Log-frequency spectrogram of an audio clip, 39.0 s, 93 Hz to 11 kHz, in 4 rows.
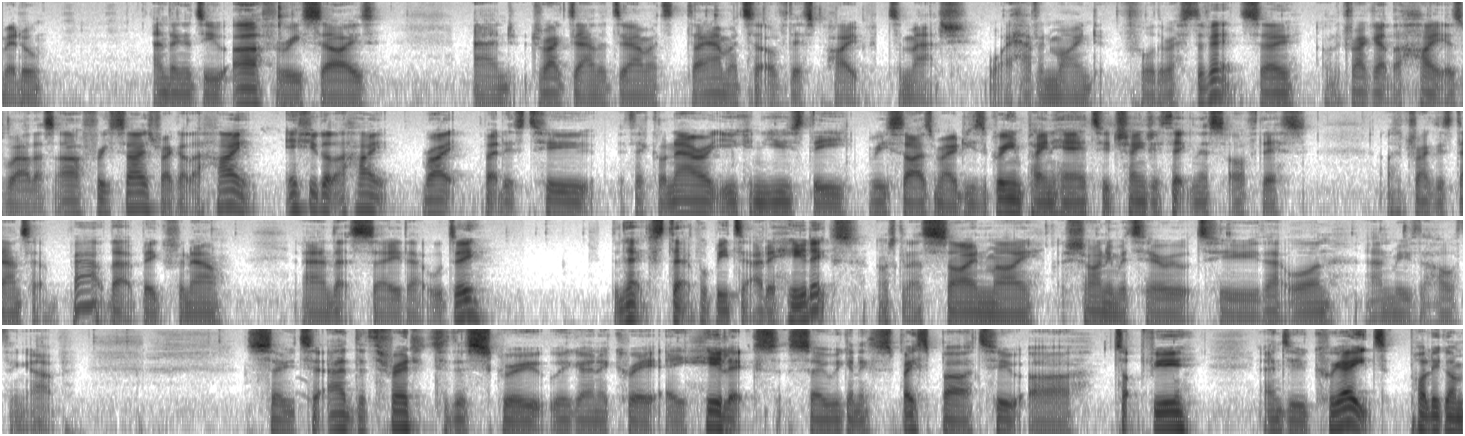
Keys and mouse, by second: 1.5 click, 1.8 r, 2.6 click, 4.9 space, 5.8 alt+click, 6.1 click, 6.5 w, 6.6 click, 7.5 r, 8.5 alt+click, 8.9 click, 9.5 alt+click, 9.8 w, 10.1 click, 11.1 alt+click, 14.6 alt+click, 15.4 r, 16.1 click, 21.0 alt+click, 23.3 alt+click, 23.8 alt+click, 24.9 right click, 27.2 click, 27.4 alt+click, 28.9 click, 29.2 w, 29.9 click, 31.7 alt+click, 33.7 alt+click, 35.8 space, 37.3 space, 38.6 click.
